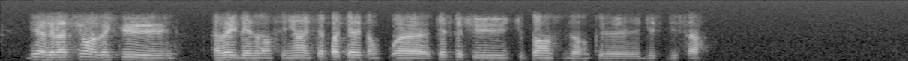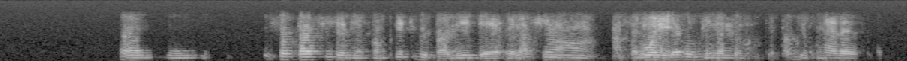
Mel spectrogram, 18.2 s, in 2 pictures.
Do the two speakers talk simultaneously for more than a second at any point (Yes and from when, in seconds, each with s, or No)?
Yes, from 15.4 s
